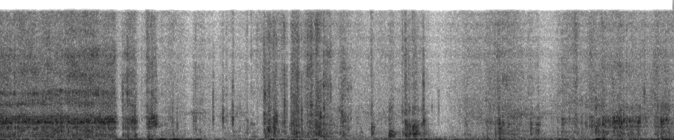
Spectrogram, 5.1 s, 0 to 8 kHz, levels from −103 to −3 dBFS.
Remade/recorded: remade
